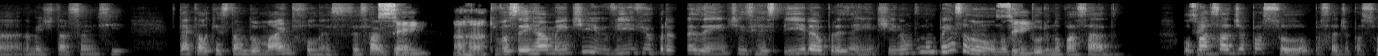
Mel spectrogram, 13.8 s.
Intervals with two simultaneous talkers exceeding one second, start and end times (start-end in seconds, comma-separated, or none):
none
